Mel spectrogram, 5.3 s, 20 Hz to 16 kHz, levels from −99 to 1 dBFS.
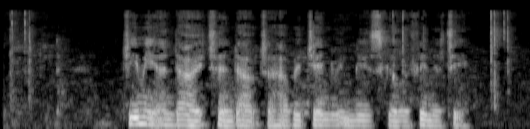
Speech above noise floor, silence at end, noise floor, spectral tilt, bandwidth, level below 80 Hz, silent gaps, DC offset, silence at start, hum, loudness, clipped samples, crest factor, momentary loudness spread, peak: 37 dB; 0.35 s; -61 dBFS; -6.5 dB/octave; 11.5 kHz; -64 dBFS; none; under 0.1%; 1.25 s; none; -24 LUFS; under 0.1%; 18 dB; 15 LU; -6 dBFS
